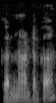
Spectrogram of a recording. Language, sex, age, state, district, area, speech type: Sindhi, male, 60+, Gujarat, Surat, urban, spontaneous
